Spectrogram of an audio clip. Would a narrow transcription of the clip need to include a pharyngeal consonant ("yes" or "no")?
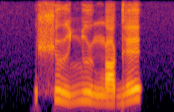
no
